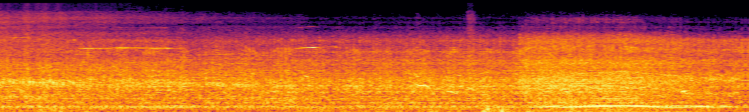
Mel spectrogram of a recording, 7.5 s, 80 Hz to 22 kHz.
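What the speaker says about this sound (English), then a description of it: "It's really great when you're next to the engine and the driver just puts the foot down." A large diesel engine of a B90L bus roars close by in Brighton, a steady heavy rumble that swells as it accelerates, with background traffic noise.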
